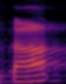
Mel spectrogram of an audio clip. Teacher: کھڑے زبر کو ایک الف کے برابر کھینچا جائے · Term: کھڑا زبر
